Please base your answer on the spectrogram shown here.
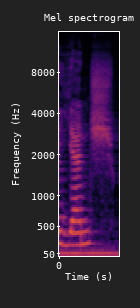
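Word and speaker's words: Yentsch: I like to plug a lot it's yench dot MP4 and I'm gonna spell it because my last name is e-l-l-a-y-e-n-t-s-c-h dot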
